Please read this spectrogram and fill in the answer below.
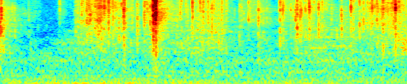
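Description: Faint rustling of paper and card being handled on a desk, with a small tap about three quarters of a second in.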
